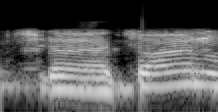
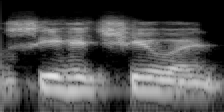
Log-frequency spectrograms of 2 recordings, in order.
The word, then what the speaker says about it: Chayan: No, not Chauhan, Maharaj. Oh, Chauhan. Can you spell it? So, CHAYAN. Oh, CHAYAN.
